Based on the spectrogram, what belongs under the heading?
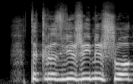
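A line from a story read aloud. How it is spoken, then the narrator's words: Child shouting. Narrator (Russian): закричал маленький Клаус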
